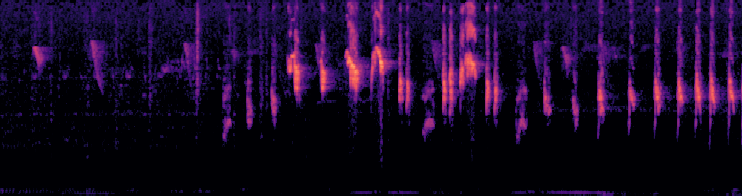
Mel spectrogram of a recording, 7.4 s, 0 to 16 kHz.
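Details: Long-tailed shrike in 'bongkar 3 isian' song: a few soft whistled notes, then an accelerating jumble of loud chattering, scratchy phrases ending in fast repeated chips.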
